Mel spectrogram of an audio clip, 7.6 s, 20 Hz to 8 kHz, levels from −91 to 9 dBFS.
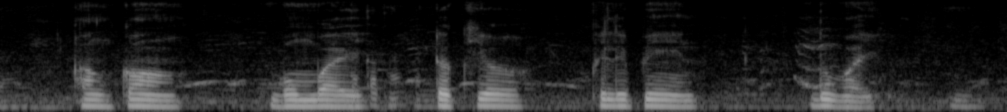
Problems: constant background noise, background conversations at intervals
